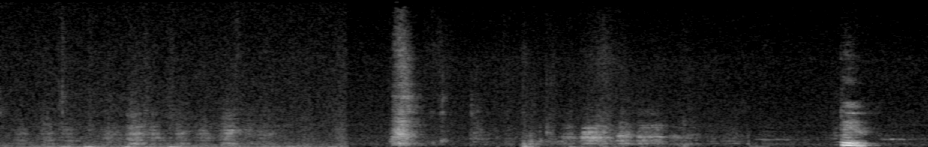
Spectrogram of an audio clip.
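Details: Keyush the stunt dog, a clever dog searching for his owner hiding in a giant box, pants in soft irregular breathy bursts, with knocking thuds and a short sharp yelp near the end.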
